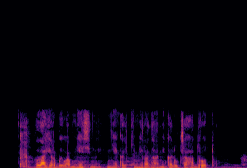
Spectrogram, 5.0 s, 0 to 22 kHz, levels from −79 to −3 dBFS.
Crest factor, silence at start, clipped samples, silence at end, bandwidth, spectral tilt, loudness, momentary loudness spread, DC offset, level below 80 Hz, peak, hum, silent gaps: 22 dB; 0.4 s; under 0.1%; 0 s; 8 kHz; -5.5 dB/octave; -35 LUFS; 15 LU; under 0.1%; -52 dBFS; -14 dBFS; none; none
